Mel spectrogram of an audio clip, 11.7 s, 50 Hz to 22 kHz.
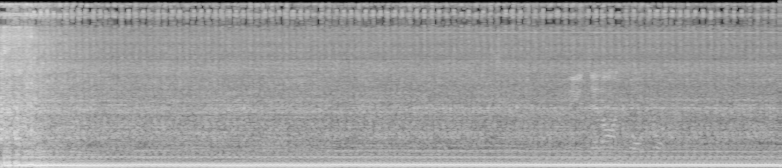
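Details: VW Mk2 Scirocco 16V, first run after 20 years abandoned, exhaust removed, catalytic converter still fitted: brief rev, then a low, uneven, slightly lumpy idle that stumbles; rough running, does not sound normal, cause unconfirmed.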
